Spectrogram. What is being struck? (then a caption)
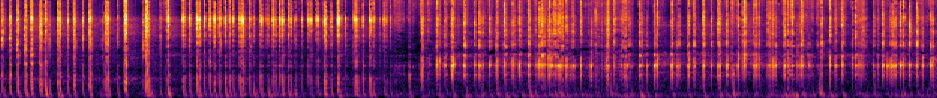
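Plastic water bottle. Fingertips and short nails tap and scratch quickly along the sides and ridged base of a clear plastic water bottle that is hollow and looks empty, with a black lid and carry loop. The result is a dense stream of rapid, dry, bright clicks and scratchy rattles with little bass, with a faint thin ringing tone emerging in the second half.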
